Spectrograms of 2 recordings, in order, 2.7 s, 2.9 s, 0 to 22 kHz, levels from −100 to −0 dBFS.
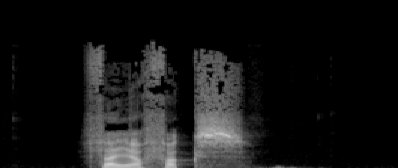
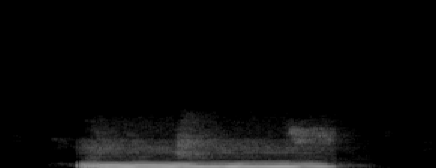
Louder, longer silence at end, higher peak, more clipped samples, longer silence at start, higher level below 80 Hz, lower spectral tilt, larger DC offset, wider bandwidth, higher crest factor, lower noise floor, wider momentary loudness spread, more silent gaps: first, -28 LUFS vs -43 LUFS; first, 1.05 s vs 0.65 s; first, -12 dBFS vs -34 dBFS; neither; about the same, 0.6 s vs 0.55 s; first, -70 dBFS vs under -90 dBFS; about the same, -3.5 dB/octave vs -4.5 dB/octave; neither; first, 16 kHz vs 6.4 kHz; first, 20 dB vs 10 dB; first, under -90 dBFS vs -65 dBFS; second, 6 LU vs 11 LU; neither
